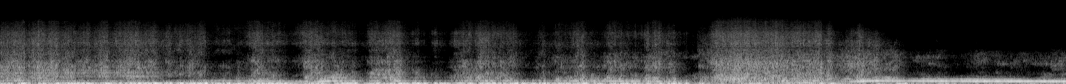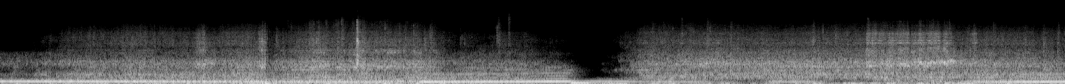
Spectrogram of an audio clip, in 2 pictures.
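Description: Subaru BRZ's 2.0-litre flat-four engine heard from inside the cabin, pulling hard down the track with tyre and road noise. The engine note cuts out briefly about three-quarters of the way through as the car slows for a corner, then picks up and climbs again.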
